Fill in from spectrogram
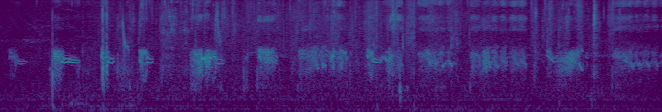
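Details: In Spain, a young great spotted cuckoo raised by carrion crow hosts begs insistently for food with harsh, rasping, high calls in quick bursts about twice a second; faint thin chirps in the background.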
